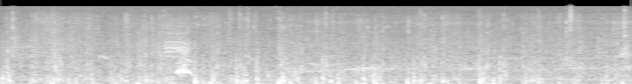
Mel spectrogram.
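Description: Horse hooves clip-clopping at a steady trot in Red Dead Redemption, a continuous rhythmic clatter of moderate loudness under game ambience, with a brief whinny-like sound.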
